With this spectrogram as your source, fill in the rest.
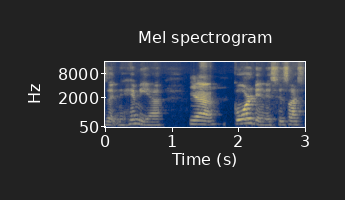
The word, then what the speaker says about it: Nehemiah: It looks like Nehemiah, but he pronounces it Nehemiah.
